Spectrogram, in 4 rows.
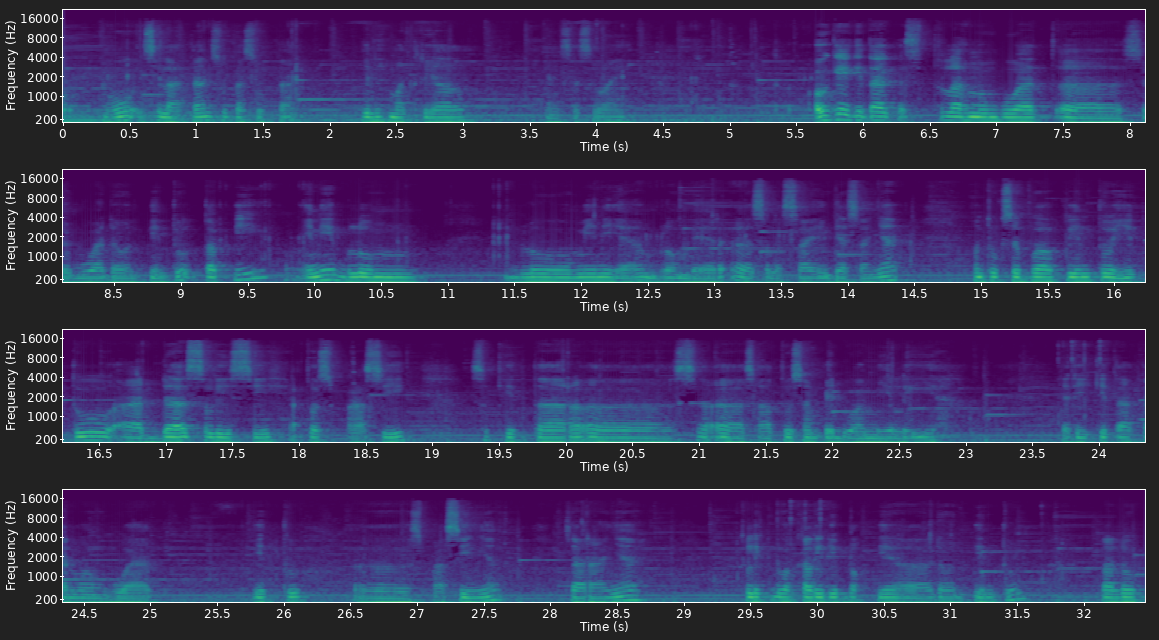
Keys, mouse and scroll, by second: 0.5 scroll down 1, 3.8 middle click, 4.4-4.9 scroll down 1, 5.8 scroll up 1, 9.5 scroll down 1, 12.3 scroll up 1, 24.1 double click, 29.4 Escape, 30.1 click.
